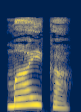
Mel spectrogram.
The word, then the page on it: ಮಾಯಕ: kannada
